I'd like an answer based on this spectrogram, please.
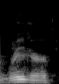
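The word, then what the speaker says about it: Rutte: Here's NATO's head rooter. Uh talking about they're killing how many what's his name? root, but I always hear him pronounce a rooder, but anyway, root.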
